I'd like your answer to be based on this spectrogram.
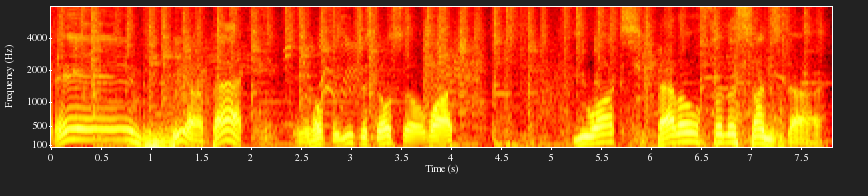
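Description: A man hosting a podcast in casual chat, speaking a little haltingly. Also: medium pitch, very animated, dark tone, soft background music. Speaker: podcast host.

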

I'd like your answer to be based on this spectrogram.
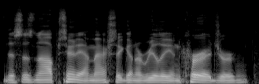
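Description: A man with a low, smooth voice explains things in an informal live-podcast way. He talks through a face mask, so he sounds slightly muffled, and the room adds very little echo. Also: little pitch movement, rapid-fire, studio quality. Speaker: school administrator co-hosting a community update.

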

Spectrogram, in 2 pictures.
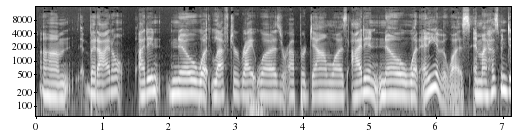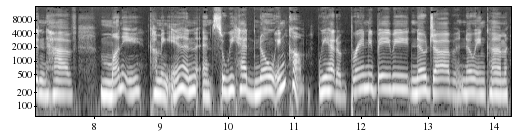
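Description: Smooth-voiced woman telling her story. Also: moderate pace, dry recording. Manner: lively, acts out her own past thoughts in a higher voice; frequent "um" and "like", self-interrupting. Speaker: interview guest. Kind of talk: candid personal storytelling.

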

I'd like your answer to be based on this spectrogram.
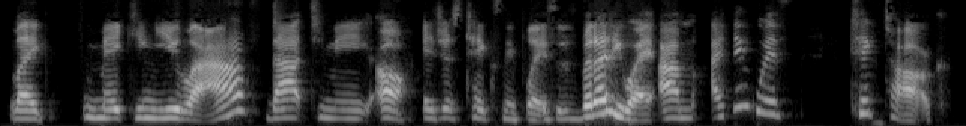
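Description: A woman's voice: mid-range voice, normal speed, highs cut off. Chatty young woman, bubbly and rambling. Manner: chatty and animated, with many fillers and self-repeats. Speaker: guest, online comedian. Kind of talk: casual interview chat.

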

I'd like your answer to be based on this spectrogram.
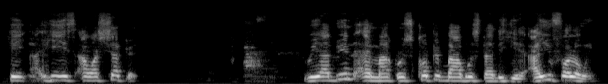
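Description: Guy preaching a sermon, goes loud and emphatic on the scripture bits. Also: sits high, normal speed, rough recording. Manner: builds to raised emphatic bursts when quoting scripture. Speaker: pastor.

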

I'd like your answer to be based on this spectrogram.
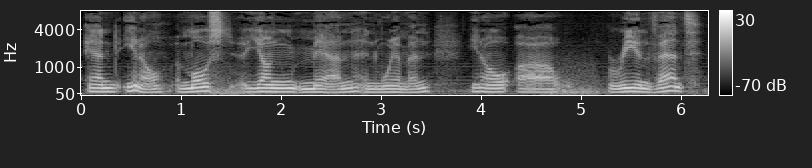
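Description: An older man, a golf business founder, telling a story in casual podcast chat, halting and full of fillers. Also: medium pitch, fairly even intonation, dark tone.

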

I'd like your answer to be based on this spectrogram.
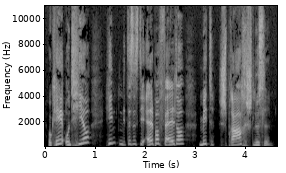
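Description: A woman leads a church workshop in a loose, chatty way, laughing as she explains her slides. Her voice sits a little high. The sound is dry and close, with no room echo. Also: unhurried. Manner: chatty, informal, laughs often, many restarts. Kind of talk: casual teaching talk with slides.

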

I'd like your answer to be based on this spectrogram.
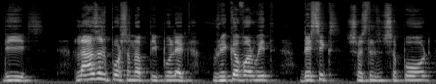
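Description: A man from Nepal, a guest in a podcast interview who explains his work in an earnest, measured way. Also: high voice, little pitch movement, fairly bright tone. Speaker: guest, mental health director.

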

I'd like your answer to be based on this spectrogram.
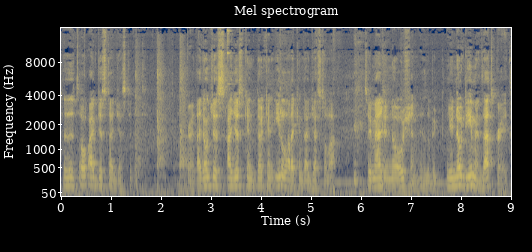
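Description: A man teaching and telling ancient myths informally, in a halting way that circles back over phrases and often checks in with "right?". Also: mid-range voice. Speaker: teacher and storyteller. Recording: clearly noisy ambient background.

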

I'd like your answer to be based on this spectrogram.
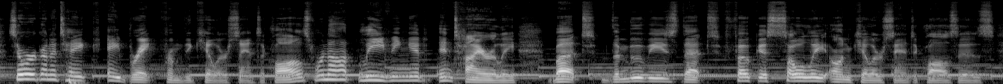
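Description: A man hosting a casual film review podcast, talking conversationally and leaning into his recommendations with emphasis. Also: mid-range voice. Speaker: podcast host.

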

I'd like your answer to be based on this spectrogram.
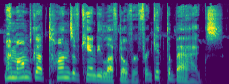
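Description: A man's voice: on the high side, huge pitch swings, fairly quick, no echo, pitched above the performer's own voice. A man voicing an anxious young boy who pleads with breathless urgency. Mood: worried. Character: anxious young boy, cautious and easily frightened.

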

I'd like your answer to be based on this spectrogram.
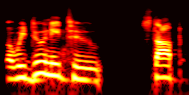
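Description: A man's voice: fairly high pitch, a little slow, a bit bright, dry recording, muffled recording. A man in casual podcast conversation, speaking bluntly and swearing freely. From Cuban background. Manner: blunt, profane.

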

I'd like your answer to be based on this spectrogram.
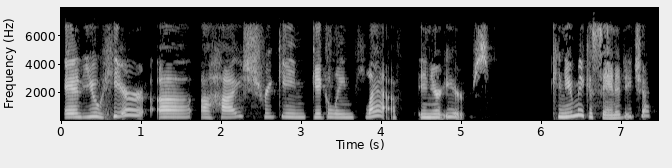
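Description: A woman running a tabletop horror game as game master, animated and quick to laugh. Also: on the high side, no room sound, highs cut off.

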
